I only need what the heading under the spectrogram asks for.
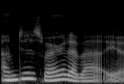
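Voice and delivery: put-on flat monotone. Speaker imitates how another person talks to her: mimicking a monotone. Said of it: "everything is so monotone".

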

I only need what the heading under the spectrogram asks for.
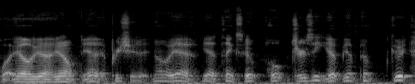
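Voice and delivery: put-on calm voice. Retelling how the star player answered a bizarre request, retelling a calm reply. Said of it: "he's just like calmly like".

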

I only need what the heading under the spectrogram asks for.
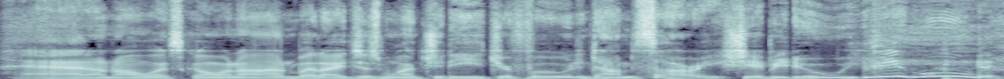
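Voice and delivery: put-on goofy comedian voice. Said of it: "Adam Sandler impression".

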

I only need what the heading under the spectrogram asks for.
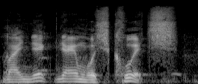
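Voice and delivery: put-on punch-drunk boxer voice. Acting out a comedy routine as the fighter: punch-drunk fighter voice. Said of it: "I'm talking like this".

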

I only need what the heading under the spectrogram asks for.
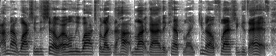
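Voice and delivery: normal talking voice

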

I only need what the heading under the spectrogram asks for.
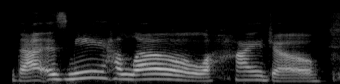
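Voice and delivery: glum, downcast voice with a drawn-out hello. Guest greeting host Joe over Zoom, sounding down in the dumps. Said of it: "You sound like you're down in the dumps".

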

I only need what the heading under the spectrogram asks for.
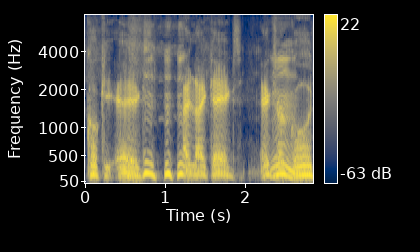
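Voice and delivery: put-on monster voice. Called a cookie monster for eating on the podcast, answering in Cookie Monster voice. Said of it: "a podcast with a cookie monster".

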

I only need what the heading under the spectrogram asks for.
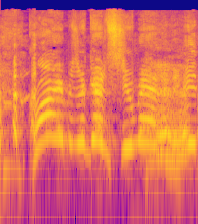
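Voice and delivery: play-acted, very high-pitched screeching scream. Describing a man in a Michael Myers shirt, the speaker is imitating someone screaming.

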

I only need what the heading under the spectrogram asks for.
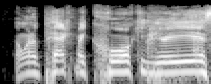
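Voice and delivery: Boston accent, put on. Doing an accent on request, Boston accent. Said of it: "Let's hear your fucking Boston".

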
